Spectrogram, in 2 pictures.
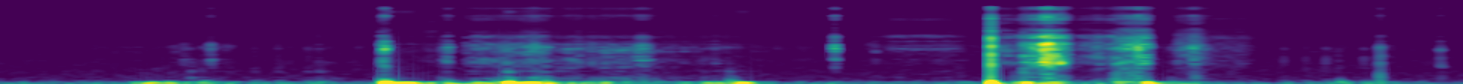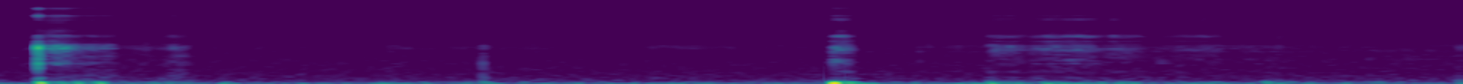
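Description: Wind buffeting on the microphone with a few sharp knocks and scuffs from the camera being handled and turned.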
